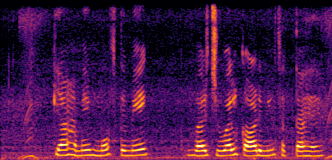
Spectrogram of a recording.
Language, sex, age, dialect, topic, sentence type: Hindi, female, 18-24, Awadhi Bundeli, banking, statement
